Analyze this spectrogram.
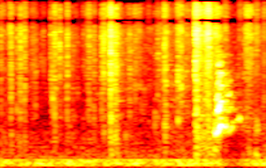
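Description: A dog lets out a short, sharp yelp near the end after being hit, amid bursts of rustling and crinkling noise and a low background hum.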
